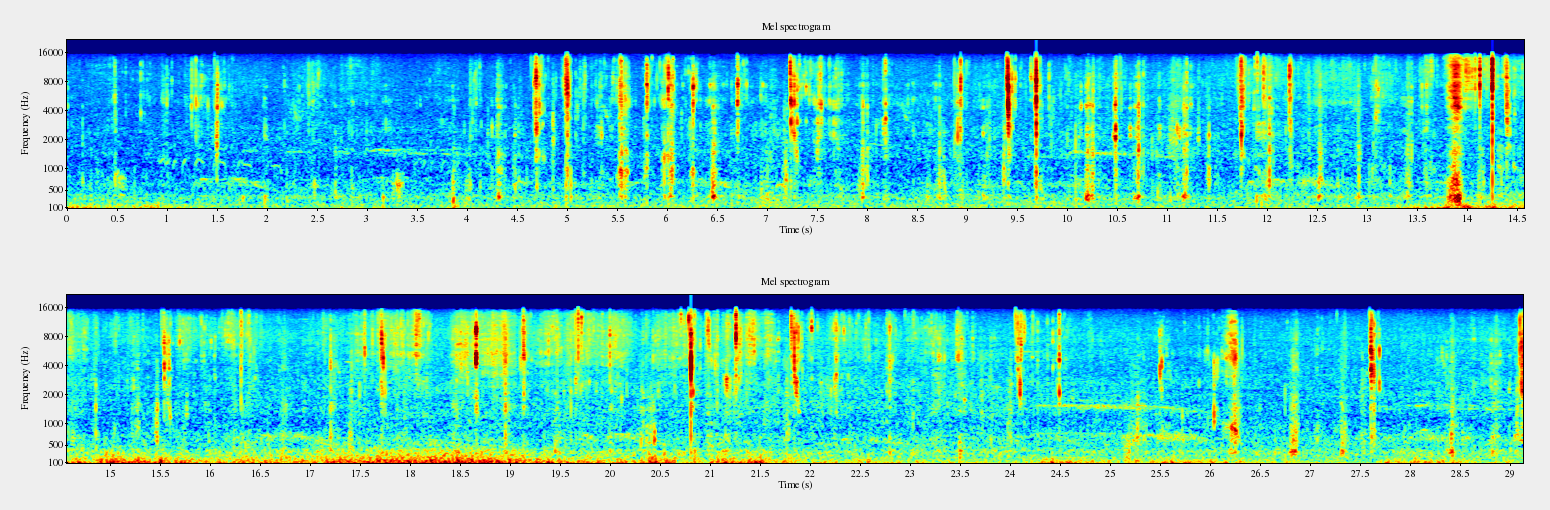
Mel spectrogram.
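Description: A man chewing and biting mouthfuls of shrimp laab and fresh leaves, with many irregular sharp crunches.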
